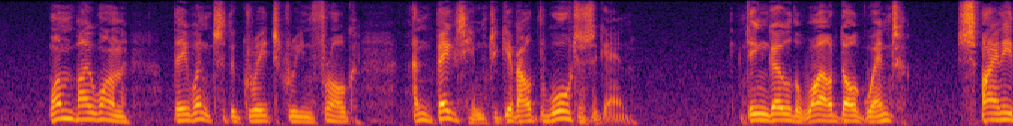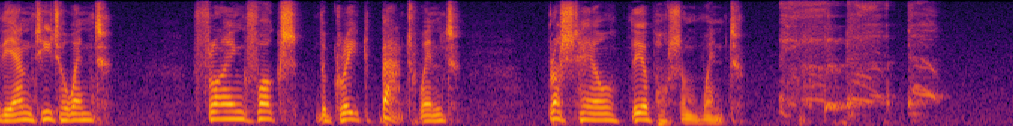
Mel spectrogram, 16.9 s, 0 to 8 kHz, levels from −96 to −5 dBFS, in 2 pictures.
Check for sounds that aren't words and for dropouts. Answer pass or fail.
fail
